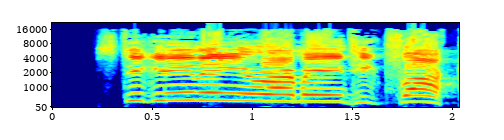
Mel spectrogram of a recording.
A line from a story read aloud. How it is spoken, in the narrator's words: she yelled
